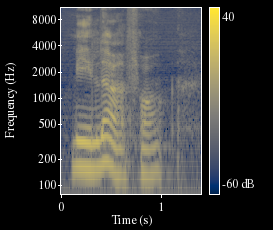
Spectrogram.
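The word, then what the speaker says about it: 弥勒佛: Mi le fo.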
